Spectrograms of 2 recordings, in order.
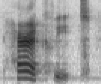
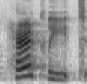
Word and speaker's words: paraclete: a really important one paraclete which john uses to describe an important role of the holy spirit so paraclete is the english pronunciation of parakletos a greek word made by combining pera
